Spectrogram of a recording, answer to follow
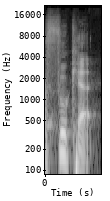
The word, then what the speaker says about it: Phuket: Is it Phuket or Phuket? I actually don't know. I think it's Phuket. The way they pronounce their P's is weird because Phi Phi Island, when you're there, it's pronounced PP Island.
